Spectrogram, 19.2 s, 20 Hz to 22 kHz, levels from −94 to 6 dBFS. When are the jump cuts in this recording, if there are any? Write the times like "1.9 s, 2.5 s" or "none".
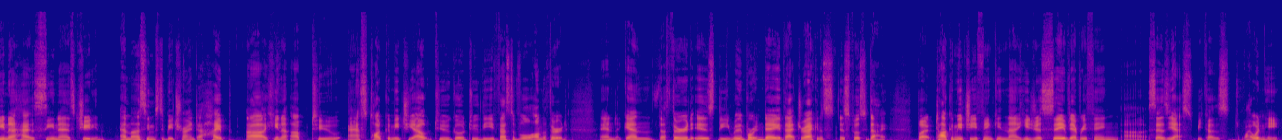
17.2 s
